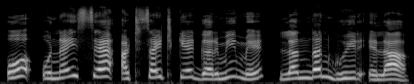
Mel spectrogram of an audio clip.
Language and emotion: Maithili, neutral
